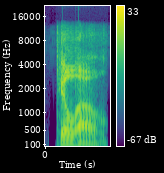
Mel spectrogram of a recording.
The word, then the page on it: pillow: American English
